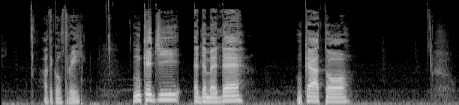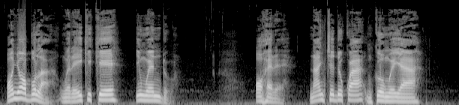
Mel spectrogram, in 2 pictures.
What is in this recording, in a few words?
Igbo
